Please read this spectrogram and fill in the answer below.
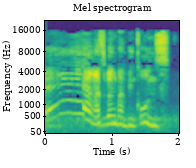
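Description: A woman's wordless vocalising: a high, drawn-out rising 'ooh'-like cry in the first half second, then shorter voiced sounds that stop just before the end. A steady low car-cabin rumble runs underneath.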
